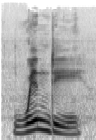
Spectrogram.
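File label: "windy", English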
